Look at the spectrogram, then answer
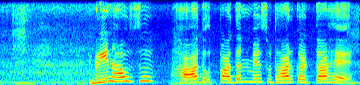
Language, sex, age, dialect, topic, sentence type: Hindi, female, 18-24, Marwari Dhudhari, agriculture, statement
